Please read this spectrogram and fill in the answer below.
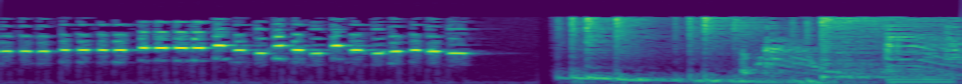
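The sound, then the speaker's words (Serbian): Radio show jingle of quick, bright electronic beeps in a bouncing melody. A short pause follows, then a fuller burst of music with low tones. “Jednostavno smo morali još jednom da čujemo ovaj džingl, jer je to poziv za prislanicu i poziv za slušalce da isprate večeras prenos te divne manifestacije”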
